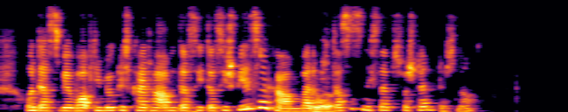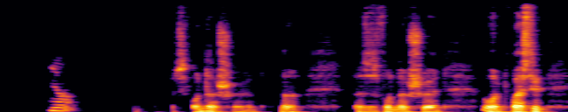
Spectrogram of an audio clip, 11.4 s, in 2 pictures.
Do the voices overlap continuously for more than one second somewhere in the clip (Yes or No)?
No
